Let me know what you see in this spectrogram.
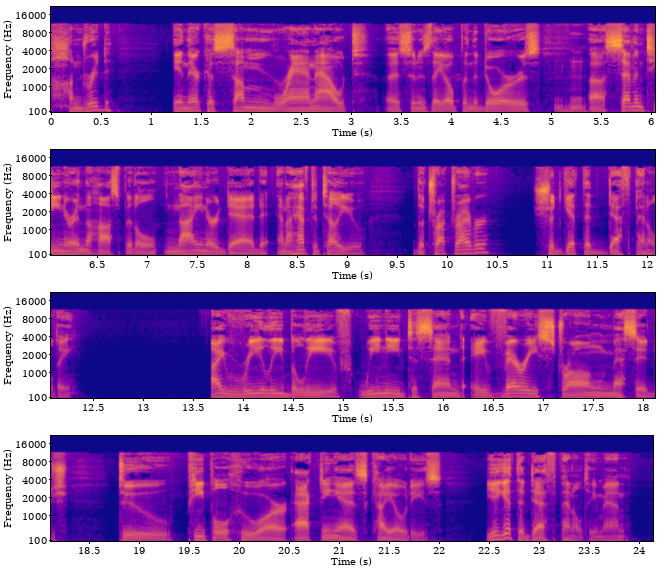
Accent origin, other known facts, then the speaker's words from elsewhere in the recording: Mount Vernon, Washington, United States; I remember we grew up in Mount Vernon, Washington, at 202 Warren.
